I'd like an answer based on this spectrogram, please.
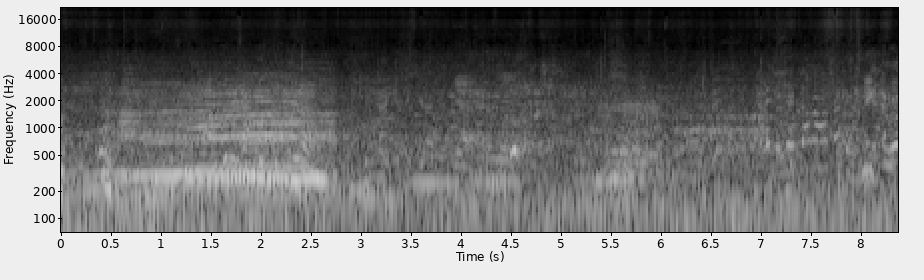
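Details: Giant cattle off a truck; a steady, loud moo lasting nearly three seconds opens the clip, followed by quieter lowing, clanks and murmuring people.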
